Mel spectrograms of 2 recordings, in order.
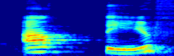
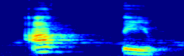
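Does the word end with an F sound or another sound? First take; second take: F sound; another sound. First: It ends with a breathy F, lip on teeth. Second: It ends with a sound other than F. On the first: The speaker calls it right. "Contoh yang benar" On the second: The speaker calls it wrong.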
